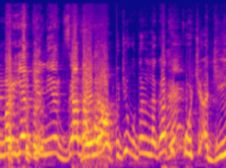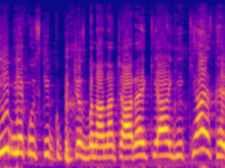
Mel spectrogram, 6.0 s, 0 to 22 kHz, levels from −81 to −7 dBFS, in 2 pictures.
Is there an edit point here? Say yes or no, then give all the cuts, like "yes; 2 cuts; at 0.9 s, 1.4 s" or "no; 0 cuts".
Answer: yes; 1 cut; at 1.6 s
